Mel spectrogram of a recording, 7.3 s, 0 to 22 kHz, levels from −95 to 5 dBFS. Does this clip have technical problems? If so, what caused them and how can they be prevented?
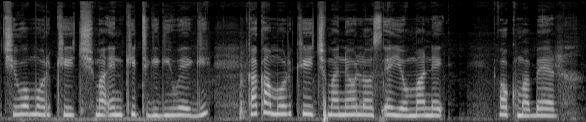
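No, nothing in this speech clip stood out as a technical problem on listening, so there is nothing here that calls for prevention.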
